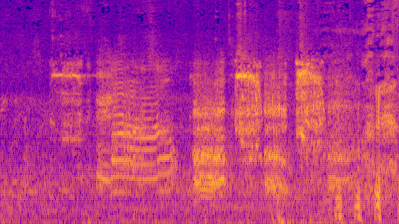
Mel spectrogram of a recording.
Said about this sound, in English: Sorry, that's a Christmas donkey.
